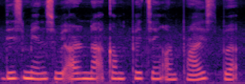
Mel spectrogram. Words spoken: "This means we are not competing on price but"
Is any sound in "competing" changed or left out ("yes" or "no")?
no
